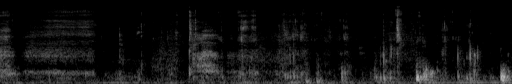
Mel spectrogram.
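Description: Close-up mouth sounds of eating: biting into and chewing sausage, with soft wet smacks and small clicks, one sharper click near the end.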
